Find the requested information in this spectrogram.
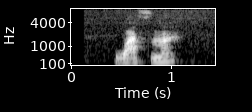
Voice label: "wasma", Mooré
